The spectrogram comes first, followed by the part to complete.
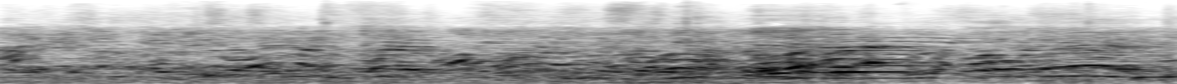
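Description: Chatter of many students' voices in a large indoor hall, overlapping, with no single voice standing out.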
